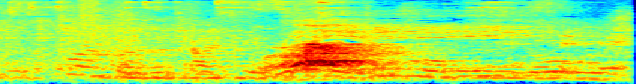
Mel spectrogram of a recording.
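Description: A dog barks once, sharply, about a second in, over a low murmur of voices.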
